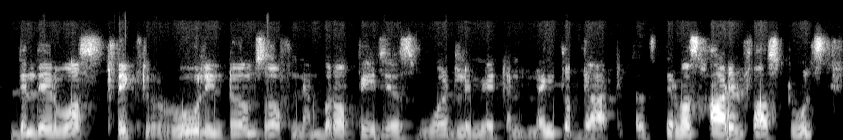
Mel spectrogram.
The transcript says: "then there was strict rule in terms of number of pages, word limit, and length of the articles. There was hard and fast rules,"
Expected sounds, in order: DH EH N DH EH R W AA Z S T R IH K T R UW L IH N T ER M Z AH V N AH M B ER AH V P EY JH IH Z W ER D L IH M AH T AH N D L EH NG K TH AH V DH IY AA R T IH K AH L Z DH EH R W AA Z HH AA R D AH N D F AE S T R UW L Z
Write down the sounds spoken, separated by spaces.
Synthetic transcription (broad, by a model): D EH N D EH R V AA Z S T R IH K T R UW L IH N T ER M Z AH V N AH M B ER AH V P EY JH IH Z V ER D L IH M AH T AH N D L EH NG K T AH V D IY AA R T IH K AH L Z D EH R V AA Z HH AA R D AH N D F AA S T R UW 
